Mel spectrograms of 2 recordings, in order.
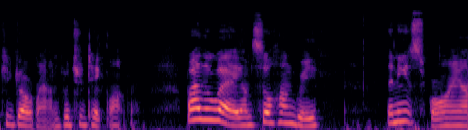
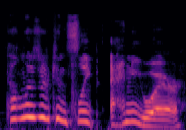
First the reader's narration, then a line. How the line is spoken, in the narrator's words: I exclaim, surprised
